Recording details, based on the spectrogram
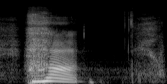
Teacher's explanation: Dari tenggorokan paling bawah atau sering kita sebut atau panggil dia dengan pangkal tenggorokan. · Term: hak besar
